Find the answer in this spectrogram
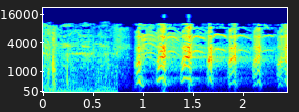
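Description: A rapid snickering laugh, a run of short high 'hee' notes at about five a second, starting about a second in just after the background sound cuts off abruptly.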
